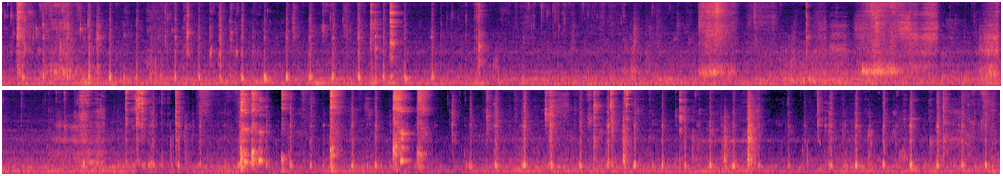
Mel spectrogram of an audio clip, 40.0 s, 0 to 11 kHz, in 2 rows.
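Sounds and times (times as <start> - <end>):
chewing and slurping: 0.0 - 24.6, 28.9 - 39.9
person coughing: 24.8 - 25.8, 27.8 - 28.6.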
